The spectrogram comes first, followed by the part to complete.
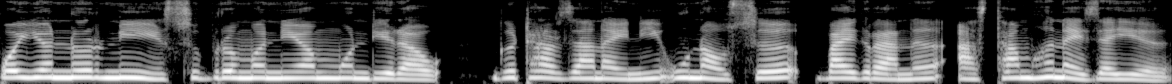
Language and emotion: Bodo, neutral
